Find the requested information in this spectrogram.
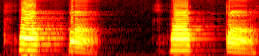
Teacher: थोड़ा सख्त अंदाज में कलकला होगा क्योंकि क्या है, शद है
